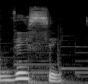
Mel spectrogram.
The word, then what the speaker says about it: WC: 但是呢，在法语中的确存在于这个词，存在着这个词叫 W C 哈，嗯，W C，但是它实际上的发音呢，应该叫做 V C。 VC，OK，好，那么就把 W 两个 V 拆成了一个 V，但是写下来还是 W 这种写法。那我说我要去厕所，叫做 Je vais，我去啊，Je vais au VC，Je vais au VC。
